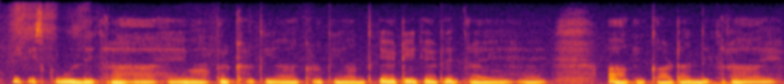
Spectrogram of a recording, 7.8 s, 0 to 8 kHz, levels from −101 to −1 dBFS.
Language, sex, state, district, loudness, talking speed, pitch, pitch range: Hindi, female, Bihar, Saharsa, -13 LUFS, 155 wpm, 220 Hz, 215-225 Hz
